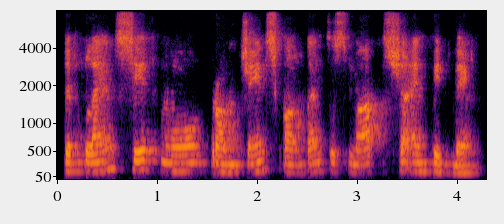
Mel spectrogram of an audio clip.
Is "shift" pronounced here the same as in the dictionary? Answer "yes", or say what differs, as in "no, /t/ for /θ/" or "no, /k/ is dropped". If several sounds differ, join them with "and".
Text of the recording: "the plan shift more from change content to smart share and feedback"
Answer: no, /s/ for /ʃ/ and /f/ is dropped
